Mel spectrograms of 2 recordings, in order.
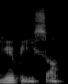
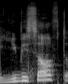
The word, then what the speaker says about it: Ubisoft: doing this podcast and it's actually mixed it's one of those ones where pretty much it's correct to say ubisoft or ubisoft generally if you're a french speaker you'll say ubisoft and if you're an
